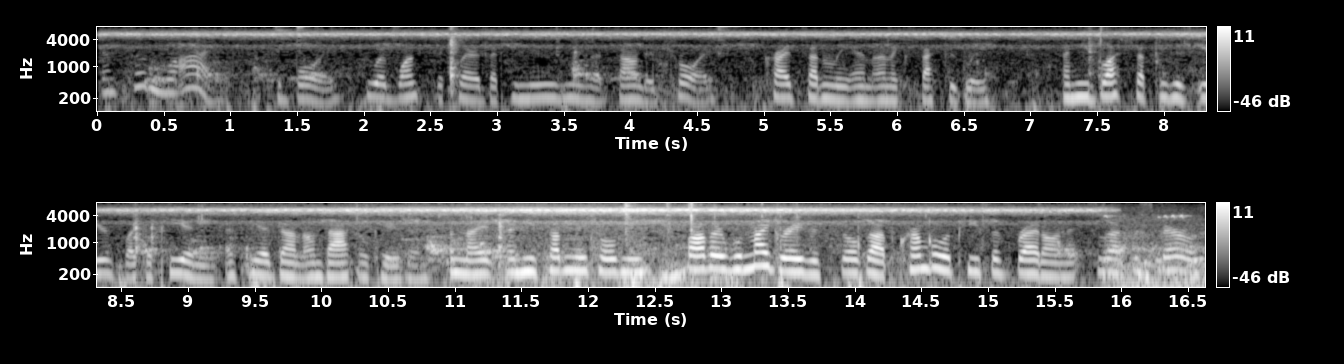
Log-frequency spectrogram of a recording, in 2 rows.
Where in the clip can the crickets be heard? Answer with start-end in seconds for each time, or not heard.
0.0-16.5.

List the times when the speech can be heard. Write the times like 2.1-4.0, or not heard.
0.0-16.5.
